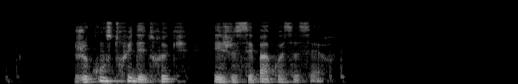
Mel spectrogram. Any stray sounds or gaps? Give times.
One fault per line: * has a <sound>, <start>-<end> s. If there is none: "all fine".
all fine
